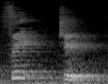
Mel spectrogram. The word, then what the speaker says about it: fitted: fitted, fitted, fitted, fitted।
